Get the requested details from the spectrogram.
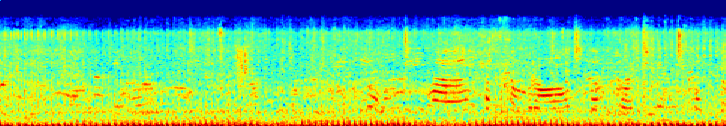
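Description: A crowd of men and women chatter nearby.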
